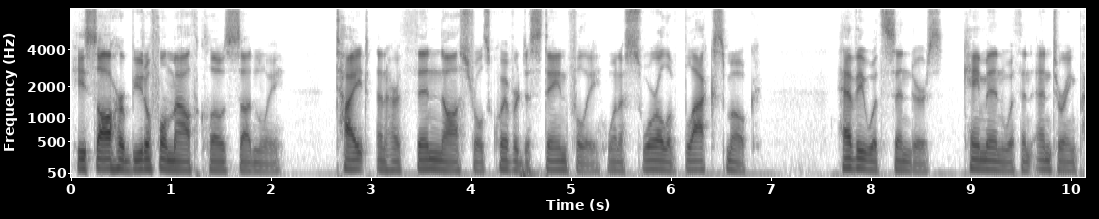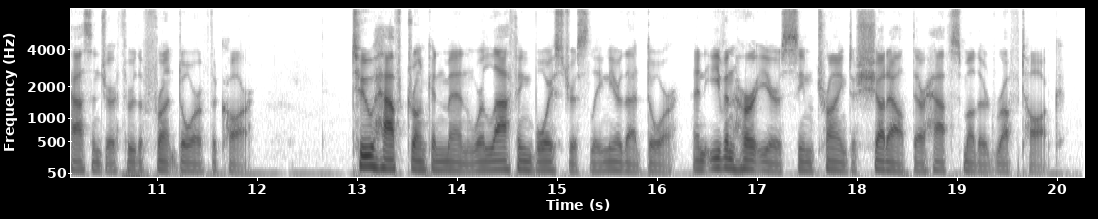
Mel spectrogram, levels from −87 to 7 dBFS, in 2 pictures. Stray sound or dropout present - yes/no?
no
